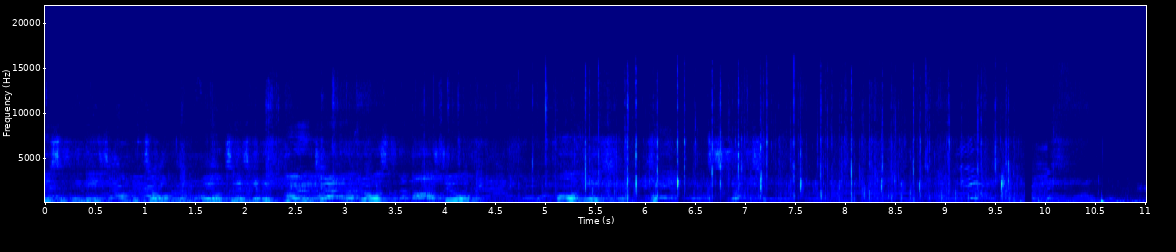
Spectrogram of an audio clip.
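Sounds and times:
voices: 0:00.0 - 0:11.0
spectators applauding: 0:04.8 - 0:09.8.

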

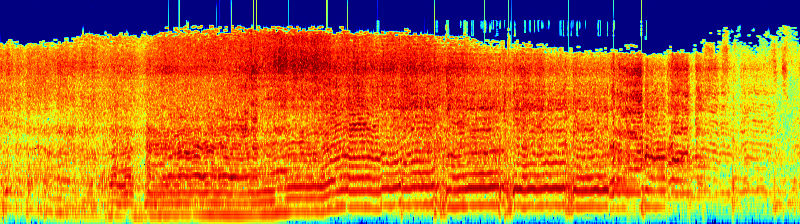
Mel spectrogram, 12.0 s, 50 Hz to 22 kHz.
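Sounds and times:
race car engine revving: 0:00.0 - 0:12.0.

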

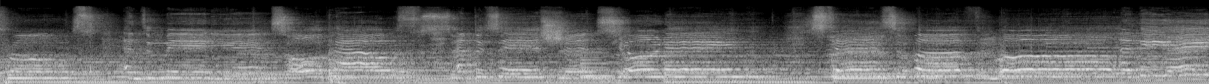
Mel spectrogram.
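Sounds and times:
congregation singing: 0:00.0 - 0:12.0
keyboard and band accompaniment: 0:00.0 - 0:12.0.

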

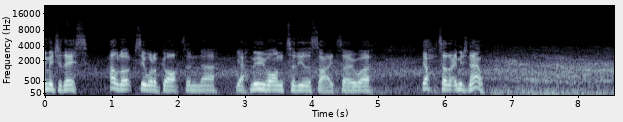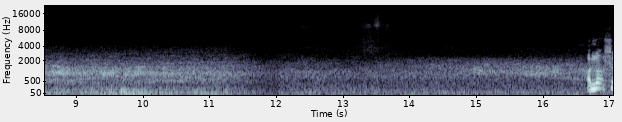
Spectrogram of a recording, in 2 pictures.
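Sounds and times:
traffic rushing over bridge: 0:00.0 - 0:17.0.

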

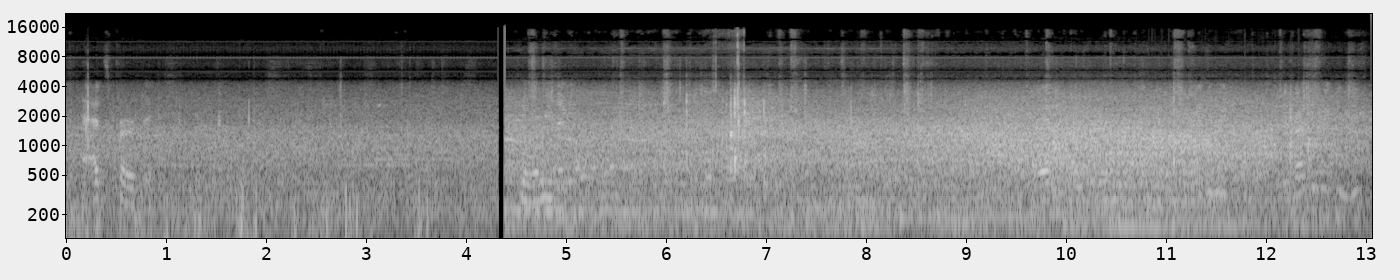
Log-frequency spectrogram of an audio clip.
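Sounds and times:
indistinct voices talking: 0:00.0 - 0:13.0
traffic: 0:00.0 - 0:13.0.

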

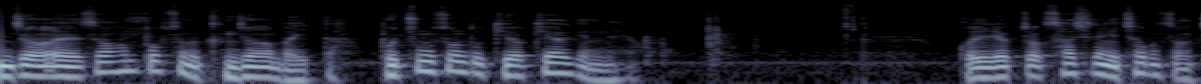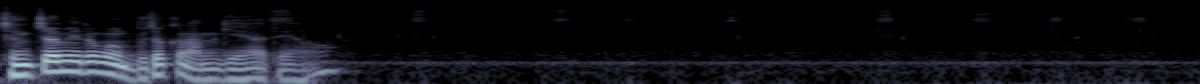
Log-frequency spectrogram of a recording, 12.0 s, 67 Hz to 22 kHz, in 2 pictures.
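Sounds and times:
faint steady hum: 0:00.0 - 0:12.0
felt tip scratching on paper: 0:08.0 - 0:12.0.

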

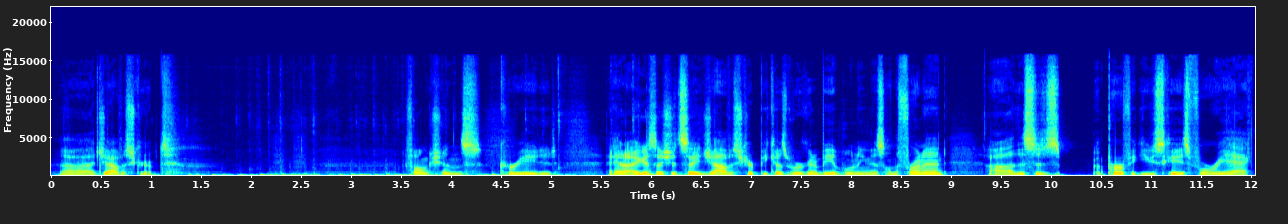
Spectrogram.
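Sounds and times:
steady low hum: 0:00.8 - 0:09.0.

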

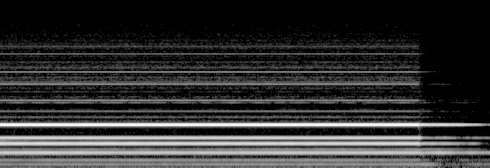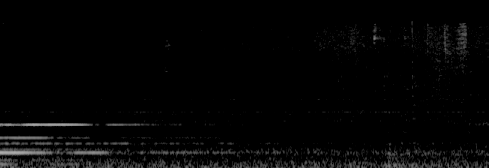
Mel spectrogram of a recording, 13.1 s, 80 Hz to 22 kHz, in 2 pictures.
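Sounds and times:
organ chord with reverberation: 0:00.0 - 0:08.9.

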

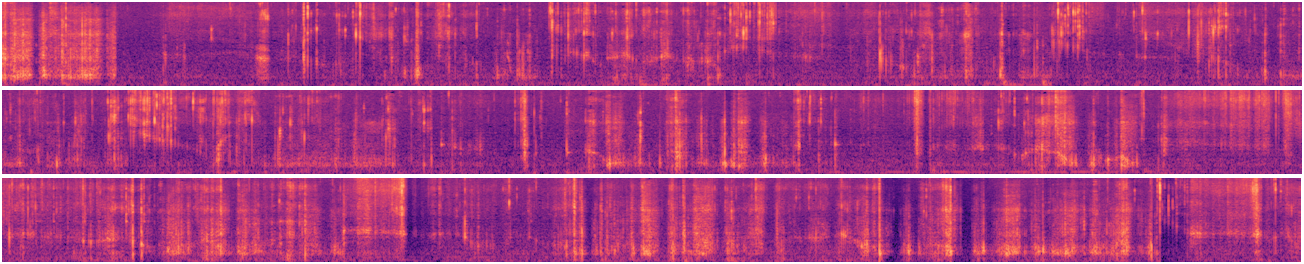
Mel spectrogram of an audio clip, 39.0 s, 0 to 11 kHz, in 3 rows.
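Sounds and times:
crunching bites of candy: 0:00.0 - 0:38.9
soft chewing: 0:00.0 - 0:38.9.

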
